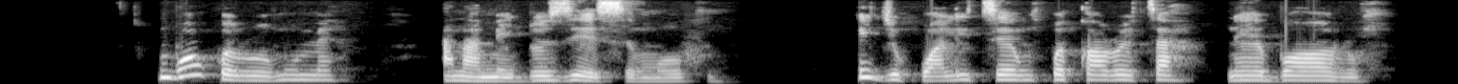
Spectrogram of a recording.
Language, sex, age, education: Igbo, male, 15-29, secondary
